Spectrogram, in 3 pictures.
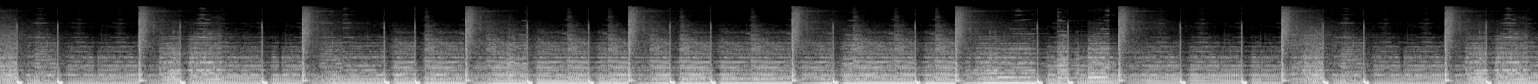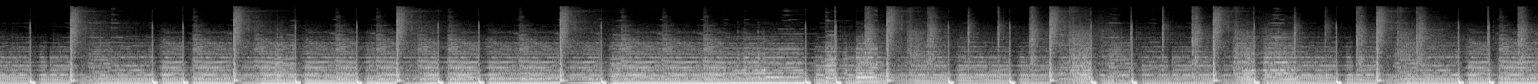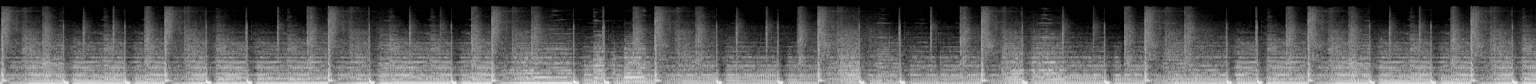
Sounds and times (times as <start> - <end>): Music: 0.0 - 46.1.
